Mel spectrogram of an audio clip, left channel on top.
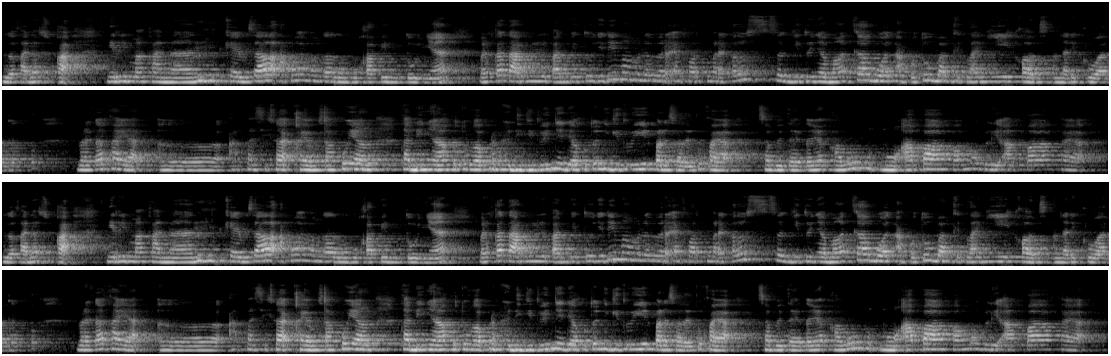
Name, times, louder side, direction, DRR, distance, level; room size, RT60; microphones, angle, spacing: voice 1, 0.0-4.4 4.8-11.2 11.8-18.3 18.7-21.9, equal, 15° right, 2 dB, 0.7 m, -22 dB
13.0 x 4.6 x 2.8 m, 1.4 s
head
